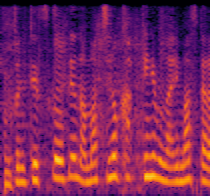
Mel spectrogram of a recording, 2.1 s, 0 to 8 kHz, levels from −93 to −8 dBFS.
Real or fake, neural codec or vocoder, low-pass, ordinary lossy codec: fake; codec, 16 kHz, 0.8 kbps, ZipCodec; 7.2 kHz; none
